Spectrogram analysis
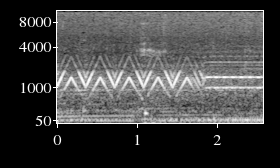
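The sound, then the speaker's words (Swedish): An ambulance siren wails as the ambulance drives away, with quick rising and falling sweeps that shift into a steadier tone near the end, over a low rumble of traffic. No one speaks. “Den kör iväg.”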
